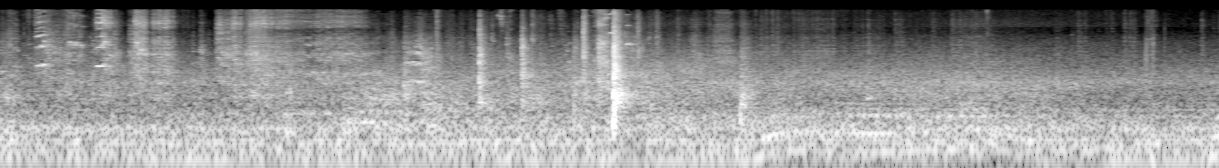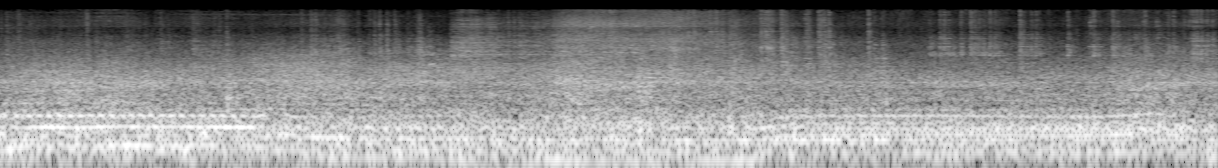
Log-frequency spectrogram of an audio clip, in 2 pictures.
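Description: A loaded boat trailer creaking and clicking as it rolls out behind a pickup truck, with a sharp clank about six seconds in. The pickup's engine then runs steadily under the towing load, louder for a few seconds around the middle.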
